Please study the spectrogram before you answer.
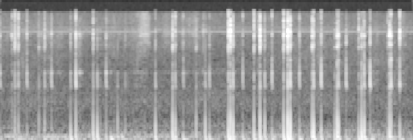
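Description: A small, round glass facial ice globe on a short handle, hollow and filled with blue liquid, is held in one hand and tapped repeatedly with an index fingertip and nail. The result is a quick, irregular run of short, dry clicks and soft thumps, with a bright edge over a low body and almost no ring after each tap.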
